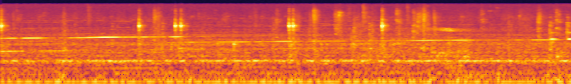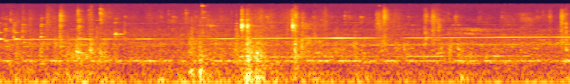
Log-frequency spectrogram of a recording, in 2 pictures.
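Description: Electric commuter train running, heard from inside the carriage: a steady low rumble with a thin motor whine rising slowly in pitch as the train gathers speed, and scattered clicks and knocks from the wheels on the track. About ten seconds in the rattle grows louder for a few seconds.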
